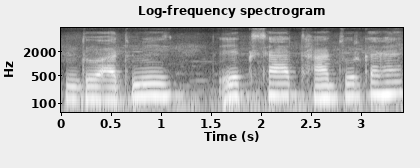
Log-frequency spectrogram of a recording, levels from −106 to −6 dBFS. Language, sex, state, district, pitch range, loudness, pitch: Hindi, male, Haryana, Rohtak, 130-155 Hz, -15 LUFS, 150 Hz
